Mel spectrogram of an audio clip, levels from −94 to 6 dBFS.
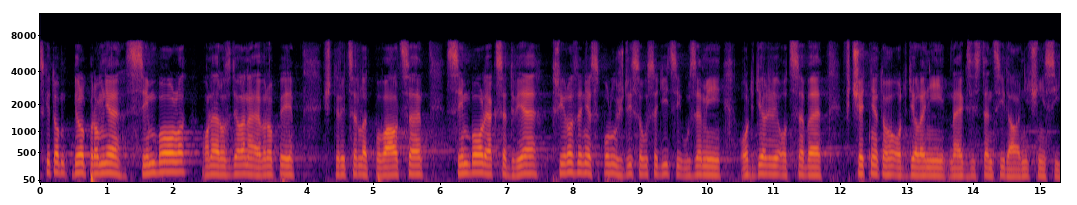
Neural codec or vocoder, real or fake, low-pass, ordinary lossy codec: none; real; 7.2 kHz; AAC, 48 kbps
